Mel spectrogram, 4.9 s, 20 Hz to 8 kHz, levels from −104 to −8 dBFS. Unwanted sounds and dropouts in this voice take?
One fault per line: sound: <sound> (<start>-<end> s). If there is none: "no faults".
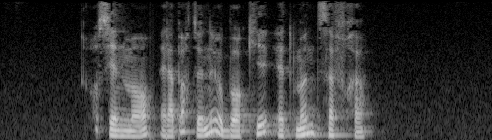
no faults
